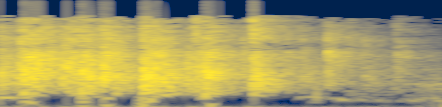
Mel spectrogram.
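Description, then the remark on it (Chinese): A burst of audience applause: many hands clapping densely and fairly loudly with sharp individual claps standing out, then tapering off over about two seconds. No one speaks. “欢迎 大家给你掌声， 欢迎来，掌声。”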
